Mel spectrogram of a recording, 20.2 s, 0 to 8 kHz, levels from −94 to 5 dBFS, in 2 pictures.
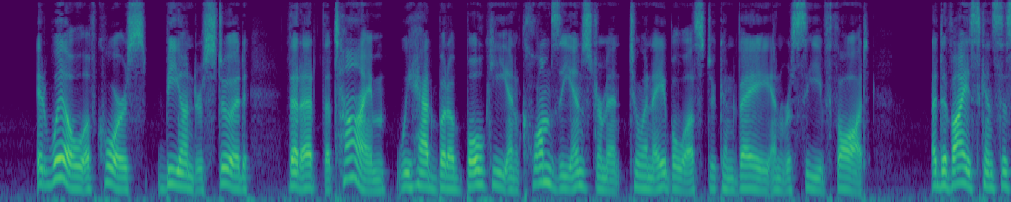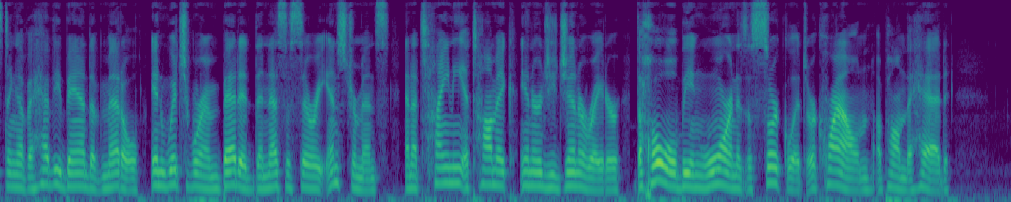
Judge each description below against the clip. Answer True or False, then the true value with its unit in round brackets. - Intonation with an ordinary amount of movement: True (4.3 semitones)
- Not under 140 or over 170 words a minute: False (180 wpm)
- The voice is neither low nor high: True (145 Hz)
